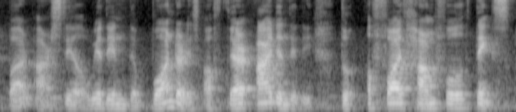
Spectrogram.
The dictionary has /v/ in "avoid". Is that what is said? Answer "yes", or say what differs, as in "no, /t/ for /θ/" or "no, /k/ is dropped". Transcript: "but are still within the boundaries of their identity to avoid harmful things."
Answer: no, /f/ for /v/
